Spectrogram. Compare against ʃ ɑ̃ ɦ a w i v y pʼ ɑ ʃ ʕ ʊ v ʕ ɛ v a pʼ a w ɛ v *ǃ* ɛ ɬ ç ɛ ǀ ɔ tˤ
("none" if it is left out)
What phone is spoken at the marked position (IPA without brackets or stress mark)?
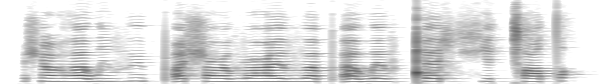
ǃ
